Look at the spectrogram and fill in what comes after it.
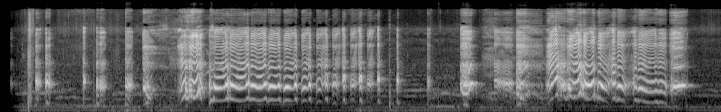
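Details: A child laughing in long, hard bursts that break into short coughs between laughs; coughing brought on by laughter.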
